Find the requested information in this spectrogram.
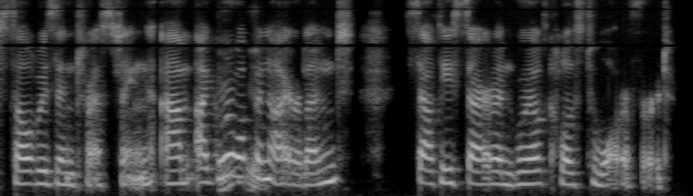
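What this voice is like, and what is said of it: Irish accent. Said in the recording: “that's a different accent”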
